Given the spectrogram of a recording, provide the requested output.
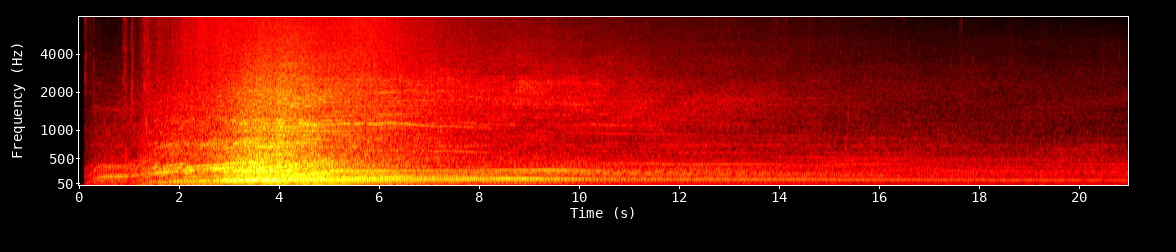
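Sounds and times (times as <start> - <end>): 
motorboat sailing away: 0.1 - 20.9.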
